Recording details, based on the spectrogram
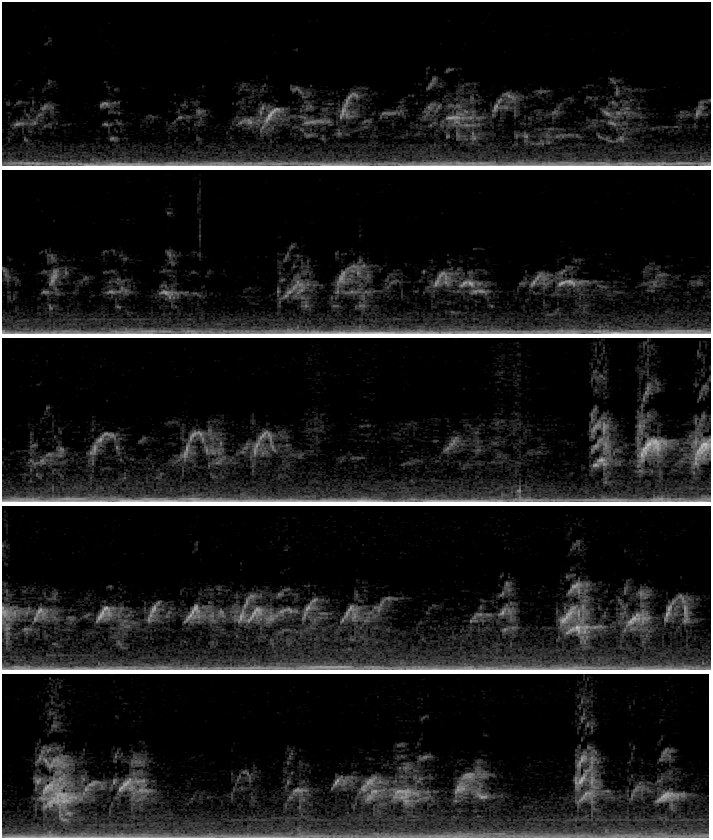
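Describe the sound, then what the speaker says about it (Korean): Many small birds chirp and tweet around a persimmon tree heavy with fruit at Geonbongsa temple in Goseong, Gangwon, in early winter. Bright calls come in scattered bursts from several directions over a low steady hum, with no voices. "이렇게 맛있는 감나무 주변에는 많은 새들이 날라와 있고요"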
